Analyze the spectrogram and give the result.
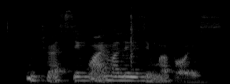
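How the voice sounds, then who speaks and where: With a lowish voice, vocal fry and a completely flat delivery, this woman talks fairly quickly through a casual tarot reading, full of ums and restarts. She's losing her voice and sounds a little strained, with slight background noise. An overhead camera shows only her hands at an indoor table with candle and cards, and the room echoes.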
